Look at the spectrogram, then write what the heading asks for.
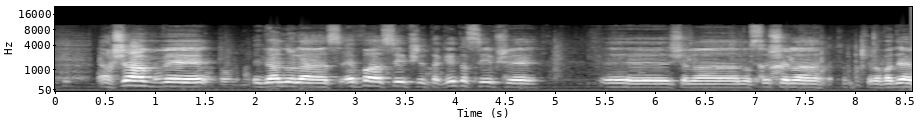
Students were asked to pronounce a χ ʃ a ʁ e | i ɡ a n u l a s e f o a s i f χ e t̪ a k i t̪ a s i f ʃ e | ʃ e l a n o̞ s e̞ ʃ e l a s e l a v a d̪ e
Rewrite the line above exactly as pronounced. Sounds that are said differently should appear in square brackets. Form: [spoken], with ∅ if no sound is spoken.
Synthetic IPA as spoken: a χ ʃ a [v] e | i ɡ a n u l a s e f o a s i f [ʃ] e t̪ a k i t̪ a s i f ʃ e | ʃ e l a n o̞ s e̞ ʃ e l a [ʃ] e l a v a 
